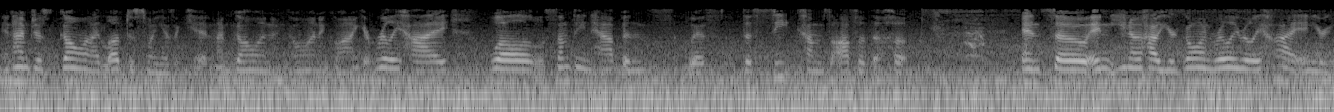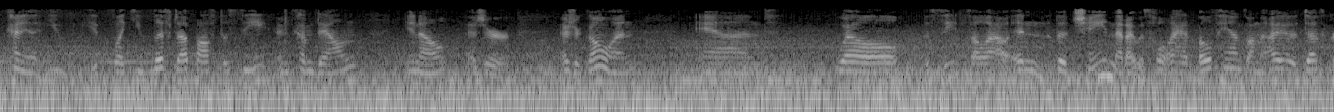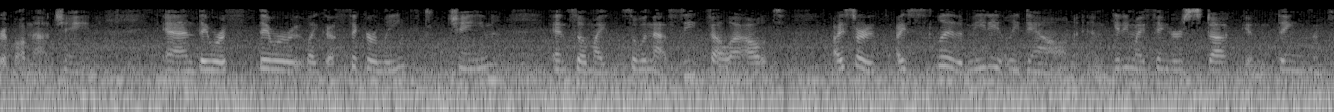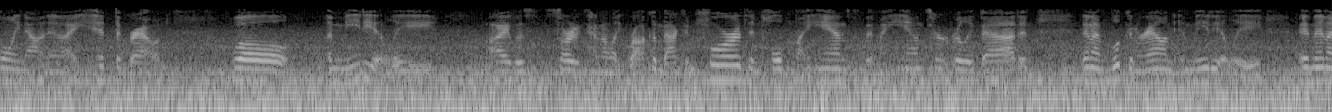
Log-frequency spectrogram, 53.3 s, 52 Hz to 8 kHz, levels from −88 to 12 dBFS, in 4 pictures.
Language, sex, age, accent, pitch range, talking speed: English, female, 30-49, American, 105-110 Hz, 185 wpm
